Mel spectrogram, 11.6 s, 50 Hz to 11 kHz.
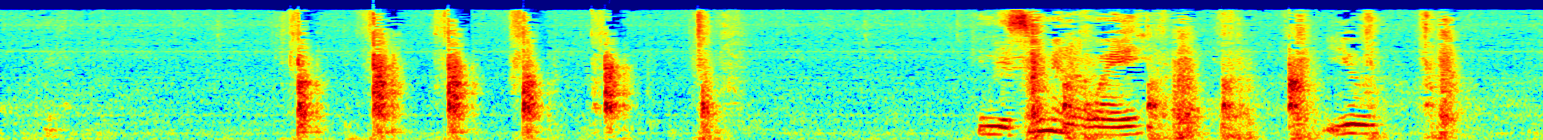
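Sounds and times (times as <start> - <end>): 
knife chopping mushrooms finely on a cutting board: 2.1 - 5.6, 7.6 - 11.0
speech: 7.4 - 9.3, 10.0 - 10.9.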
